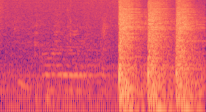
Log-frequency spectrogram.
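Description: Three loud bangs about a third of a second apart: a hand pounding on a steel serving counter to call for service.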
